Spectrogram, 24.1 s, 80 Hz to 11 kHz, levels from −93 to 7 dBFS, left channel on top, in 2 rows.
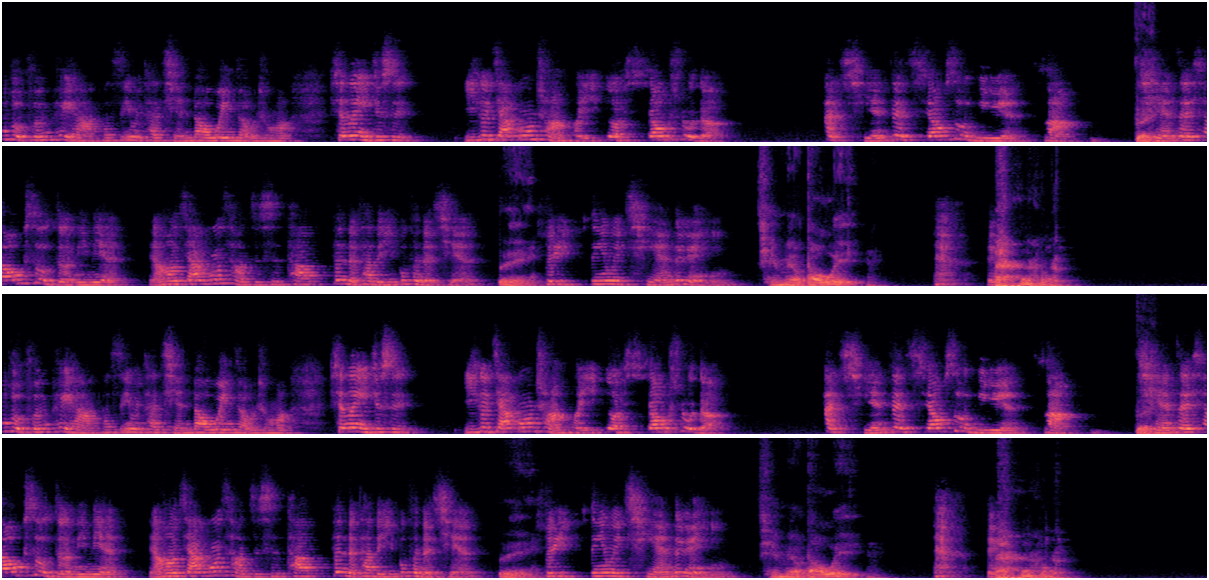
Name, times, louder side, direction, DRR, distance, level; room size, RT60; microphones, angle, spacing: voice 1, 0.0-4.1 4.6-7.2 8.2-10.7 11.4-13.3 13.5-16.8 17.5-19.4 21.4-22.1 22.4-22.7, right 1 dB, 35° right, 0.4 m, -30 dB
voice 2, 17.0-17.4 19.6-20.6 22.0-22.6, left 2 dB, 55° left, 0.4 m, -26 dB
2.5 x 2.0 x 2.6 m
head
